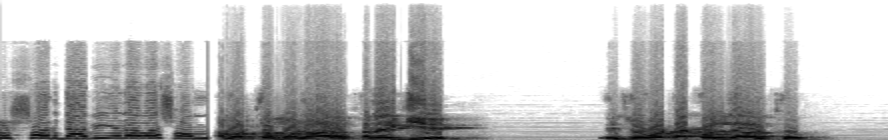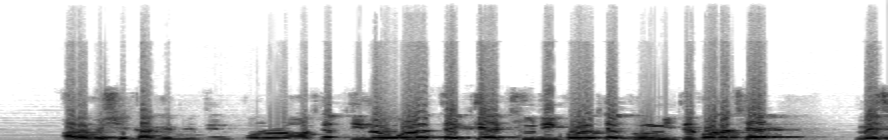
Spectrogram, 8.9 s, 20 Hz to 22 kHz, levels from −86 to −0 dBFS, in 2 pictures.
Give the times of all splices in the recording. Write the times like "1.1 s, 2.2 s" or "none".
1.0 s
